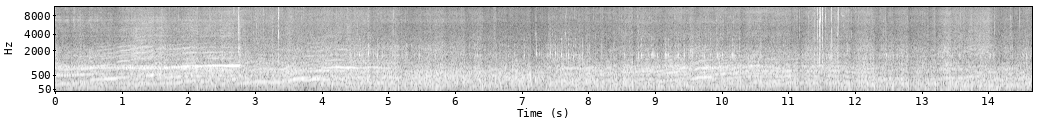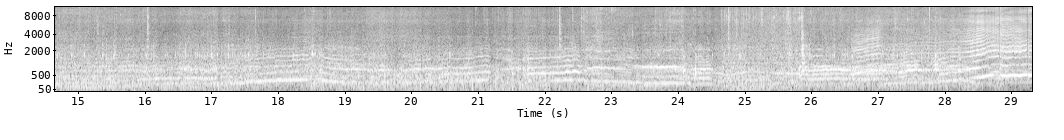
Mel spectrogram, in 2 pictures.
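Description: Daihatsu Charade G102's 1.3-litre fuel-injected engine racing at full throttle, heard onboard: the engine note climbs and drops again and again as the driver accelerates, shifts and lifts through the corners, over steady road and gravel noise.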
